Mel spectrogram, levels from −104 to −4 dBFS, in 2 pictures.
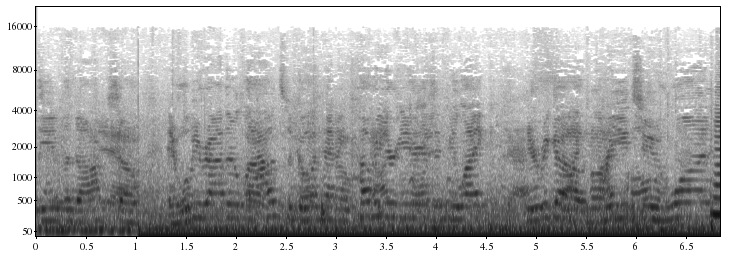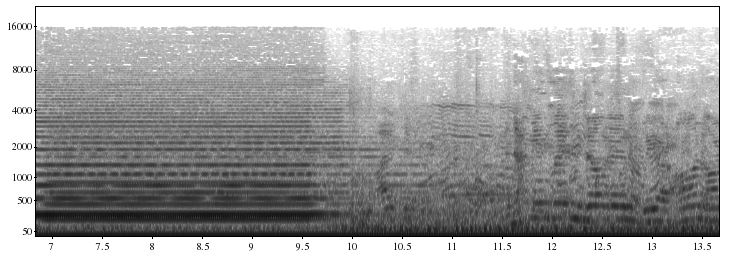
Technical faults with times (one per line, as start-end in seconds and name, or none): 1.02-13.67 DC step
